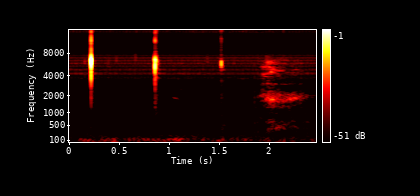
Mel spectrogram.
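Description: Three sharp tongue clicks, evenly spaced about two-thirds of a second apart, made to call a pet rabbit.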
